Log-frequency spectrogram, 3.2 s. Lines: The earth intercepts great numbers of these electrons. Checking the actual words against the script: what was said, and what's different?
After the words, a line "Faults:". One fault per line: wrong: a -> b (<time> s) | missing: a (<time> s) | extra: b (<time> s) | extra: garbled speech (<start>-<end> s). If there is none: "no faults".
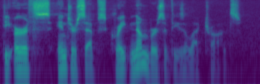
The earths intercepts great numbers of these electrons.
Faults:
wrong: earth -> earths (0.2 s)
